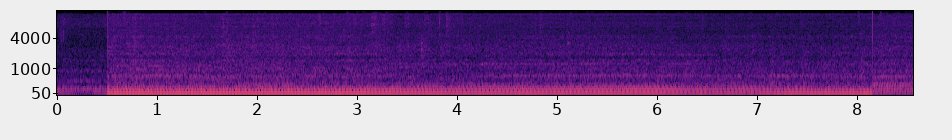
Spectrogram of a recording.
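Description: A Volvo 240 engine with a damaged, struggling turbo idles loudly close by, a steady low rumble with a droning hum that holds for several seconds before easing off near the end.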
